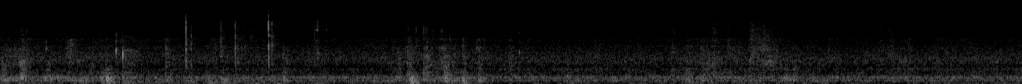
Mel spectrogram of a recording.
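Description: Faint room hum with scattered small clicks and soft taps, most of them in the first half, as a paintbrush works gouache into a square on paper.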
